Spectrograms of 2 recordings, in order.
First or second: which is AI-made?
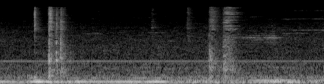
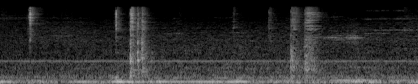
second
